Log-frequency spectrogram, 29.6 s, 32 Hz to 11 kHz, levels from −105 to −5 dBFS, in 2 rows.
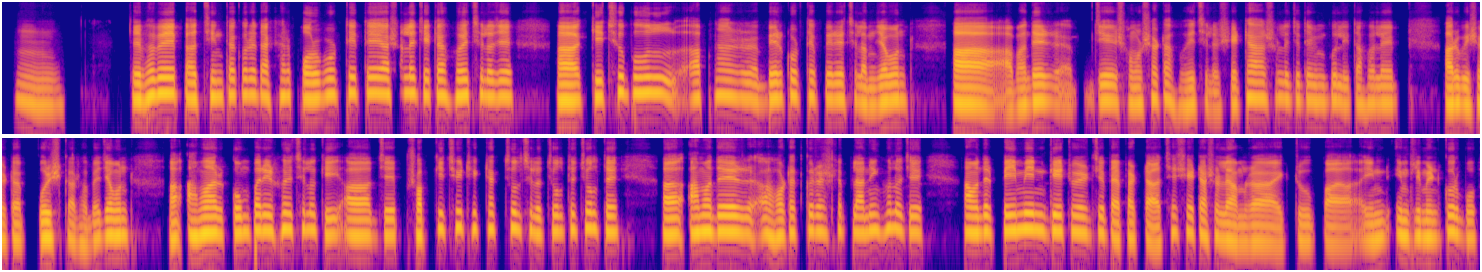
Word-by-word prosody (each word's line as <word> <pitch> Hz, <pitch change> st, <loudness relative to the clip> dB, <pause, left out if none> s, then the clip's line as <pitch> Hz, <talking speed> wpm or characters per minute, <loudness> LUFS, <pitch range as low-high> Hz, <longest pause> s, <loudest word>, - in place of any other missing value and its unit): হুম। 130 Hz, -4 st, -5 dB, 0.9 s
তো -, -, -13 dB
এভাবে 180 Hz, +5 st, +5 dB, 0.2 s
বা 155 Hz, -, +1 dB, 0.2 s
চিন্তা 170 Hz, +1 st, 0 dB
করে 185 Hz, 0 st, -1 dB
দেখার 175 Hz, +2 st, -1 dB
পরবর্তীতে 180 Hz, +5 st, 0 dB, 0.2 s
আসলে 200 Hz, +1 st, 0 dB
যেটা 175 Hz, 0 st, +2 dB
হয়েছিল 180 Hz, +1 st, +1 dB
যে, 170 Hz, -, +4 dB, 0.5 s
আ -, -, +9 dB, 0.3 s
কিছু 170 Hz, +5 st, 0 dB
ভুল 200 Hz, 0 st, +3 dB, 0.4 s
আপনার 175 Hz, +2 st, -3 dB, 0.3 s
বের 155 Hz, 0 st, +3 dB
করতে 170 Hz, -1 st, -3 dB
পেরেছিলাম। 150 Hz, -4 st, -1 dB
যেমন 145 Hz, +2 st, +3 dB, 0.6 s
আ -, -, +9 dB, 0.5 s
আমাদের 125 Hz, +5 st, +2 dB, 0.5 s
যে, 145 Hz, 0 st, +1 dB, 0.2 s
সমস্যাটা 135 Hz, +4 st, -4 dB
হয়েছিল 115 Hz, -2 st, -6 dB
সেটা 125 Hz, +6 st, -2 dB
আসলে 155 Hz, +1 st, -7 dB
যদি 150 Hz, 0 st, -6 dB
আমি 140 Hz, 0 st, -4 dB
বলি 135 Hz, -3 st, -3 dB
তাহলে 130 Hz, +1 st, -4 dB, 0.6 s
আরো 125 Hz, +1 st, +4 dB
বিষয়টা 125 Hz, +1 st, -3 dB, 0.2 s
পরিষ্কার 135 Hz, -2 st, +1 dB
হবে। 120 Hz, +5 st, -5 dB
যেমন 150 Hz, 0 st, +4 dB, 0.5 s
আ -, -, +5 dB, 0.2 s
আমার 170 Hz, +2 st, +6 dB, 0.2 s
company 175 Hz, +2 st, +3 dB
এর 175 Hz, -, -3 dB
হয়েছিল 200 Hz, 0 st, 0 dB
কি 155 Hz, -, +2 dB, 0.2 s
আ -, -, +5 dB, 0.3 s
যে, 150 Hz, -, 0 dB, 0.3 s
সবকিছুই 200 Hz, +7 st, -1 dB
ঠিকঠাক 200 Hz, -1 st, -3 dB
চলছিল। 195 Hz, -3 st, -1 dB
চলতে, 180 Hz, +1 st, -2 dB
চলতে 195 Hz, -4 st, +2 dB, 0.6 s
আ -, -, +7 dB, 0.3 s
আমাদের 180 Hz, 0 st, +5 dB, 0.3 s
আ -, -, +1 dB
হঠাৎ 150 Hz, +2 st, -1 dB
করে 180 Hz, -1 st, 0 dB
আসলে 175 Hz, +3 st, -6 dB
planning 175 Hz, +2 st, +1 dB
হলো 205 Hz, -1 st, 0 dB
যে, 175 Hz, -, +1 dB, 0.5 s
আমাদের 170 Hz, +1 st, +4 dB
payment 190 Hz, +1 st, +5 dB
gateway 180 Hz, -1 st, +3 dB
এর 165 Hz, -, -2 dB
যে, 165 Hz, -, 0 dB
ব্যাপারটা 130 Hz, 0 st, 0 dB
আছে 120 Hz, +10 st, -10 dB
সেটা 165 Hz, -2 st, -1 dB
আসলে 130 Hz, -1 st, -1 dB
আমরা 115 Hz, +1 st, -2 dB, 0.2 s
একটু 120 Hz, -, -10 dB, 0.2 s
পা 115 Hz, -2 st, 0 dB, 0.4 s
ইন 125 Hz, -, -1 dB, 0.3 s
implement 140 Hz, -1 st, 0 dB
করব 160 Hz, -5 st, 0 dB
165 Hz, 150 wpm, -24 LUFS, 140-180 Hz, 0.9 s, আ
